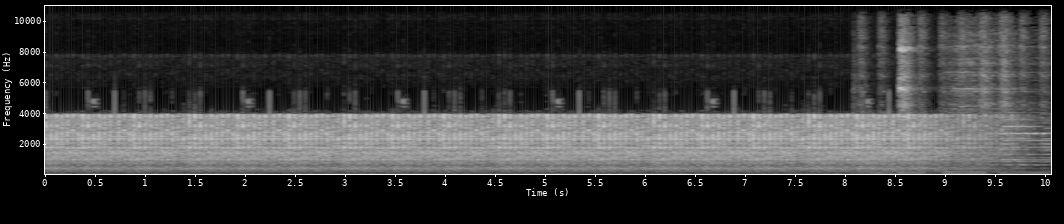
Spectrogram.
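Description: Film projector running with a steady, rapid mechanical clatter. Music with a bass line comes in about eight seconds in.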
